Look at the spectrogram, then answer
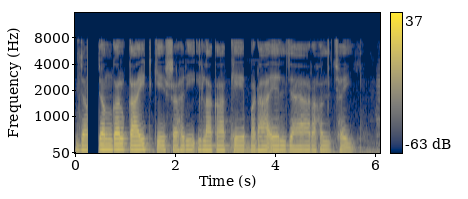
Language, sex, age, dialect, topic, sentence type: Maithili, male, 18-24, Bajjika, agriculture, statement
